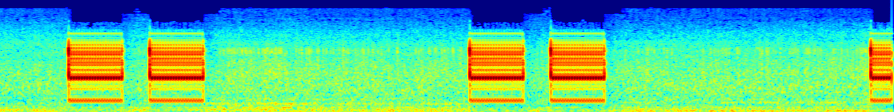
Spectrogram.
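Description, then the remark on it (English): An outgoing phone call rings in the familiar double-burst pattern: two short electronic tones, a pause, then two more, with a fifth starting at the end, over a low rumbling background. “Let me call Jess.”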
